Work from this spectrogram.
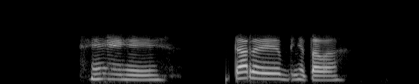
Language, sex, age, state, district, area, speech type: Santali, female, 18-30, Jharkhand, Pakur, rural, conversation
